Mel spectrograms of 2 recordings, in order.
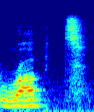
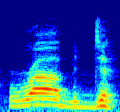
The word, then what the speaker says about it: rubbed: So for example, the word rub ends with a voiced B. Rub. Today I rub. Yesterday I rubbed. All I did was add a voiced D sound at the end. Rubbed. It's not rubbed with an unvoiced T. It's rubbed, like that.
